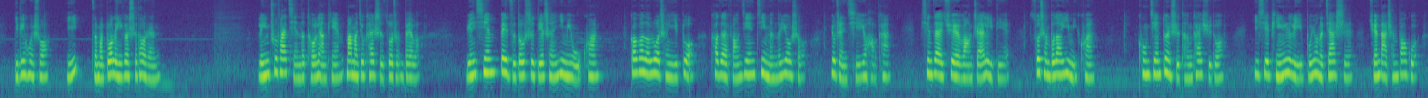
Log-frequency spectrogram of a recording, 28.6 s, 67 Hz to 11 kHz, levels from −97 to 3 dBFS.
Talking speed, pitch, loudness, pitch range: 215 characters per minute, 215 Hz, -20 LUFS, 200-230 Hz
